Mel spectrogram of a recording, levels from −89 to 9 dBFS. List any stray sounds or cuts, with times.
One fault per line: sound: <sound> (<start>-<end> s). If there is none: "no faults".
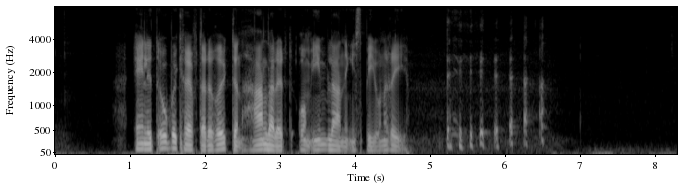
sound: laugh (5.1-6.6 s)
